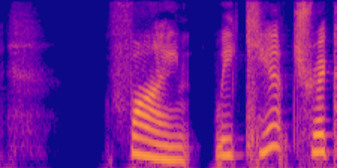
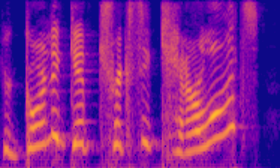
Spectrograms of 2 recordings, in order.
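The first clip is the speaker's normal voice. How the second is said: higher, disbelieving and exasperated; incredulous outburst; 6 semitones higher than usual. Acted. Twilight demanding an explanation, higher and outraged. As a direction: throw your hooves up in disbelief.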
